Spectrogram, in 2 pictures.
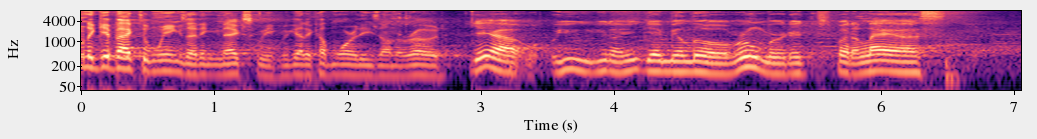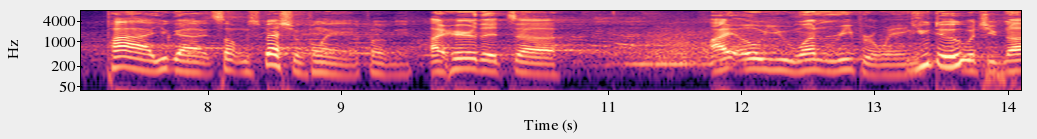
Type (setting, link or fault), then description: setting, busy venue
